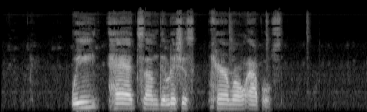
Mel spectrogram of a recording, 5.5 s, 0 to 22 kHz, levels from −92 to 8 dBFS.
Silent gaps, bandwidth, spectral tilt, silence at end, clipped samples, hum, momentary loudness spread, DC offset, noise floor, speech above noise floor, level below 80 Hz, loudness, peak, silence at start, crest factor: none; 15 kHz; -4.5 dB/octave; 1.3 s; under 0.1%; none; 16 LU; under 0.1%; -64 dBFS; 46 dB; -68 dBFS; -18 LUFS; -4 dBFS; 1.1 s; 16 dB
